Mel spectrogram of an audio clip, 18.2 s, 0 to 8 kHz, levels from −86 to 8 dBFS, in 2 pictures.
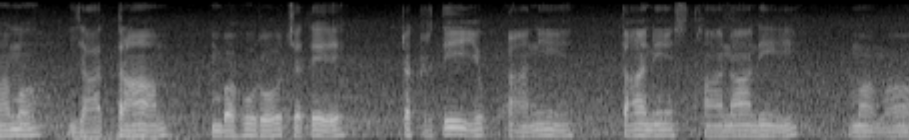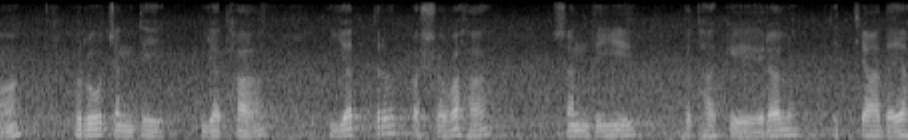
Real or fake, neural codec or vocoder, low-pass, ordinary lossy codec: real; none; 7.2 kHz; none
